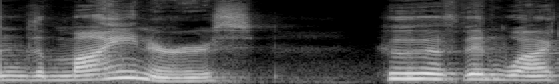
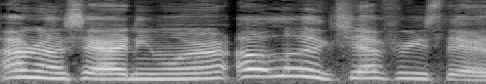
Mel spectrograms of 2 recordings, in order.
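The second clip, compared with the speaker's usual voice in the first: derisive, high-pitched mocking parody voice; 5 semitones higher than usual. Mocking how fast the streamer stopped being sad: mocking Eugenia impression. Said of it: "She's not sad anymore".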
